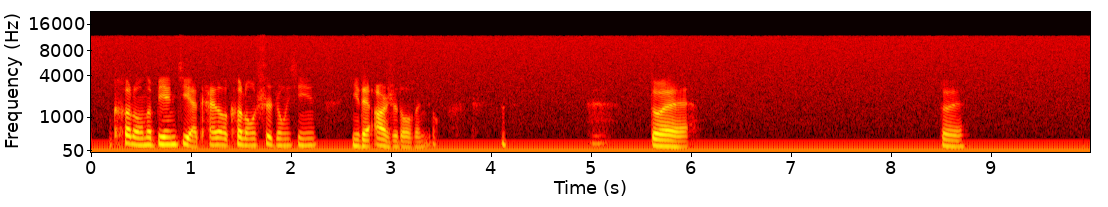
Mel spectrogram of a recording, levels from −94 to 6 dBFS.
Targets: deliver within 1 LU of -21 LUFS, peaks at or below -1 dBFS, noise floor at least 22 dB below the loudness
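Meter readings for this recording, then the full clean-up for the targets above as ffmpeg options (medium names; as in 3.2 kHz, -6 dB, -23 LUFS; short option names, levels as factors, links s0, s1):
hum 60 Hz; highest harmonic 240 Hz; hum level -39 dBFS; noise floor -41 dBFS; noise floor target -49 dBFS; loudness -26.5 LUFS; peak level -8.0 dBFS; loudness target -21.0 LUFS
-> -af "bandreject=f=60:t=h:w=4,bandreject=f=120:t=h:w=4,bandreject=f=180:t=h:w=4,bandreject=f=240:t=h:w=4"
-af "afftdn=nr=8:nf=-41"
-af "volume=1.88"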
